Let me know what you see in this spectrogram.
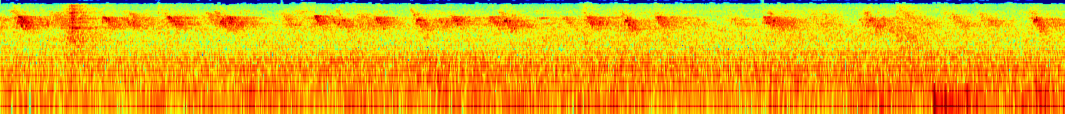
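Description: A small bird chirping over and over, short falling chirps about two to three a second, over a low steady rumble of barn noise, with a low bump near the end.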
